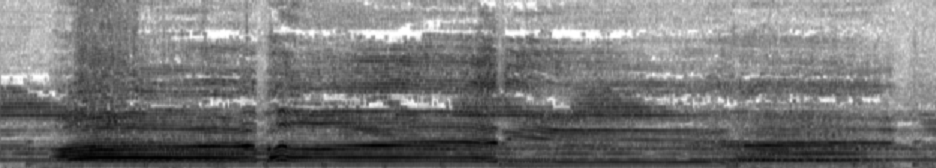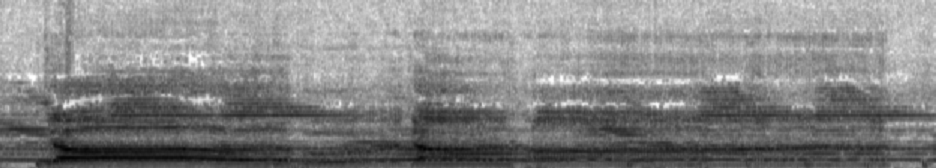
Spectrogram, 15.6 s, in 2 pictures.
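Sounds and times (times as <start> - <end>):
Hindustani bada khyal vocal performance in slow ektaal: 0.0 - 15.5.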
